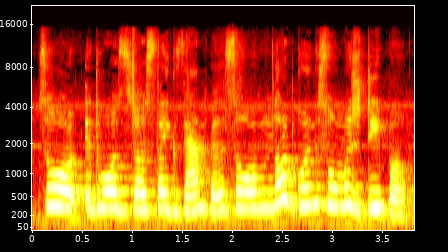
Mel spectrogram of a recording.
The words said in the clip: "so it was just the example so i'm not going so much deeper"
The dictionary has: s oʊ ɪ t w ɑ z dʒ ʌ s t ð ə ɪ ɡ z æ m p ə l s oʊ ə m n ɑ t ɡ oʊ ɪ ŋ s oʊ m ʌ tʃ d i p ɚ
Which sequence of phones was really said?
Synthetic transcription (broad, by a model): s oʊ ɪ t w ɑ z dʒ ʌ s t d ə ɪ ɡ z æ m p ə l s oʊ ə m n ɑ t ɡ oʊ ɪ ŋ s oʊ m ʌ tʃ d i p ɚ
